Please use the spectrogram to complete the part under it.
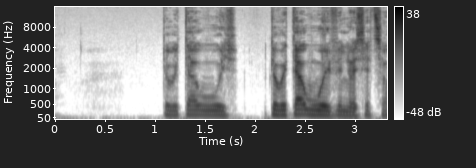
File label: "wyf", Welsh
